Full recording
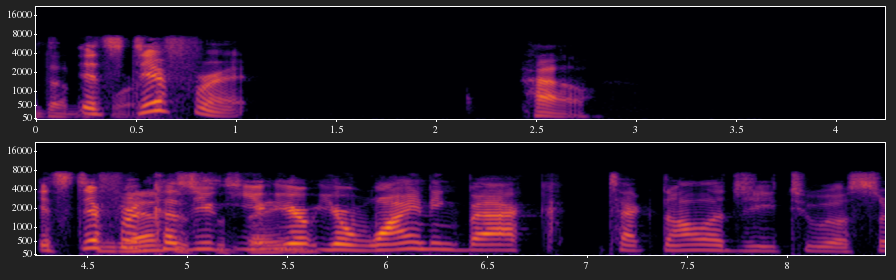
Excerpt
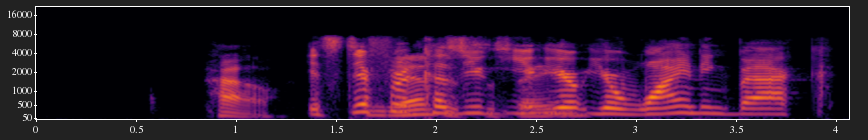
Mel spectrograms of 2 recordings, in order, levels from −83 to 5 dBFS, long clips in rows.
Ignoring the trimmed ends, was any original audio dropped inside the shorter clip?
yes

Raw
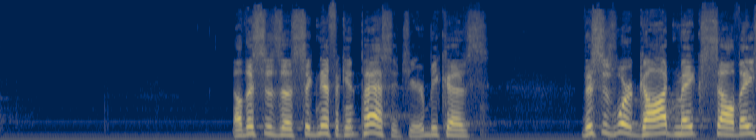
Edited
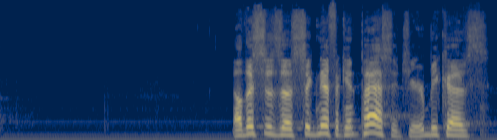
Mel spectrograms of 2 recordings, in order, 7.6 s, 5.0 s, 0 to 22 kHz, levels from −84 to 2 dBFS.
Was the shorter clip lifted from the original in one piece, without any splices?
yes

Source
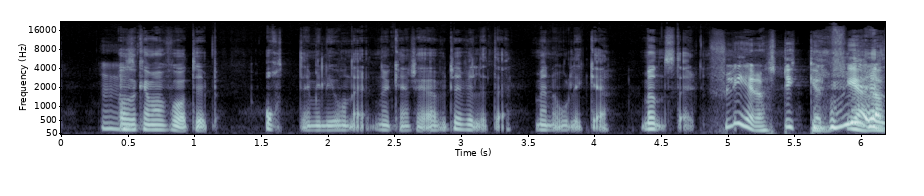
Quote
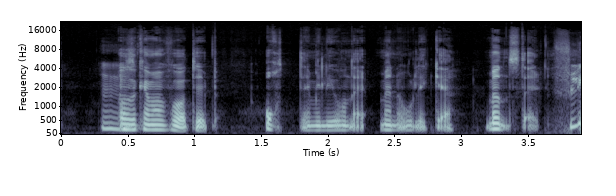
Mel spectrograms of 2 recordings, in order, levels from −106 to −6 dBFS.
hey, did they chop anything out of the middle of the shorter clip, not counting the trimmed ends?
yes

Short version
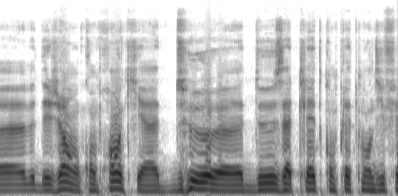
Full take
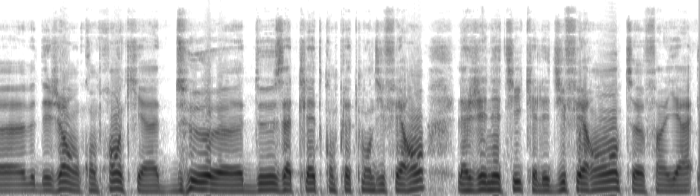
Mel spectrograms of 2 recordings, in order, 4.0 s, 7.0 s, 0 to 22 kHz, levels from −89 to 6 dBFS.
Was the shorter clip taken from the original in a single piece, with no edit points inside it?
yes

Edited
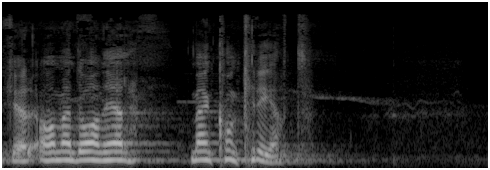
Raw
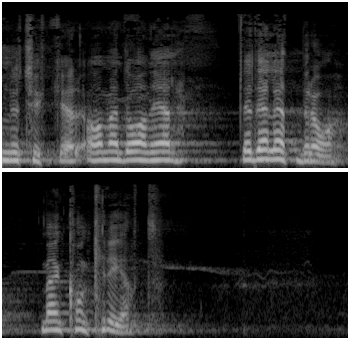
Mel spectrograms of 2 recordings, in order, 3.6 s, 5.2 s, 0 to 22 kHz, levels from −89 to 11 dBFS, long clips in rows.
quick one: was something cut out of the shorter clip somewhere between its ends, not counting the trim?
yes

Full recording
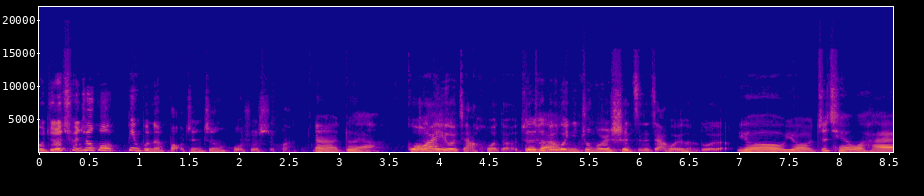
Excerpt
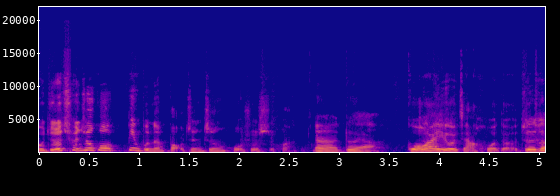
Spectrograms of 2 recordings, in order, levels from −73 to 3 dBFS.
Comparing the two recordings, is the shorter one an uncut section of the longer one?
yes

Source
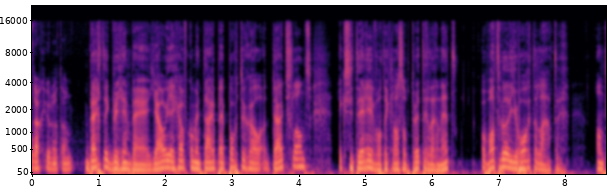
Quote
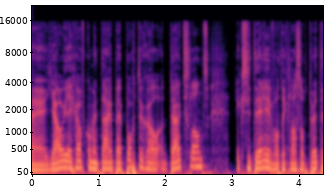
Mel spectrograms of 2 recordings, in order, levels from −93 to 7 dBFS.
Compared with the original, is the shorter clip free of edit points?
yes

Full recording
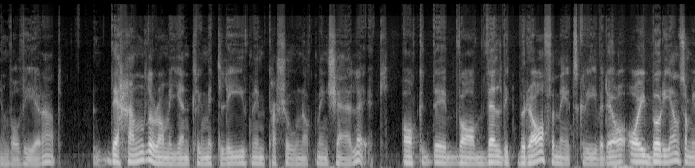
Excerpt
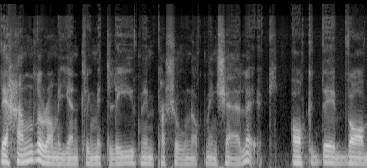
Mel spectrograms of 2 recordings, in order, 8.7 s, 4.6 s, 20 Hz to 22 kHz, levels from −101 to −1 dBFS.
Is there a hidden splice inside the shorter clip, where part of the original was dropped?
no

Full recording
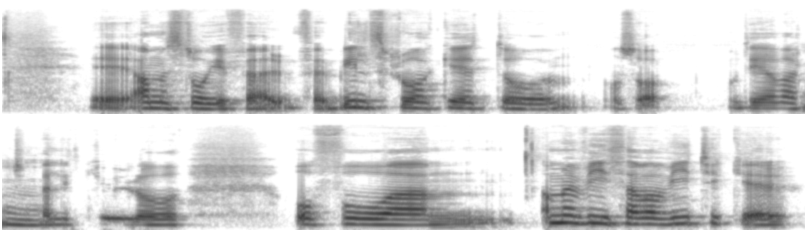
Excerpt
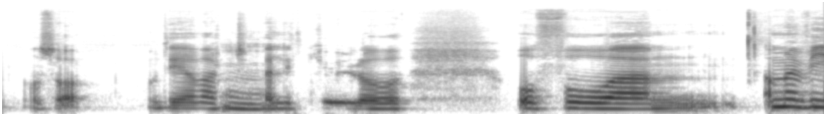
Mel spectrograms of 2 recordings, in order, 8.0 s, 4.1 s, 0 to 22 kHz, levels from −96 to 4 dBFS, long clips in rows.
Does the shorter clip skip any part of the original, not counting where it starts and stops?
no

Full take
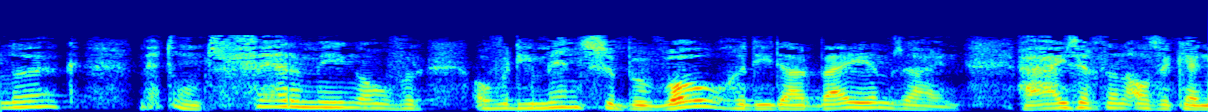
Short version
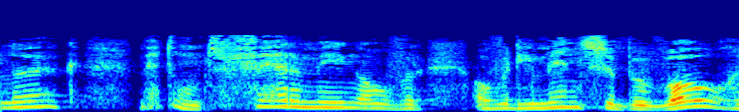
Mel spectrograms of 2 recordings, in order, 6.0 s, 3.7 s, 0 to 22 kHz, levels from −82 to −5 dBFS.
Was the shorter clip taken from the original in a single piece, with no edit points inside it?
yes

